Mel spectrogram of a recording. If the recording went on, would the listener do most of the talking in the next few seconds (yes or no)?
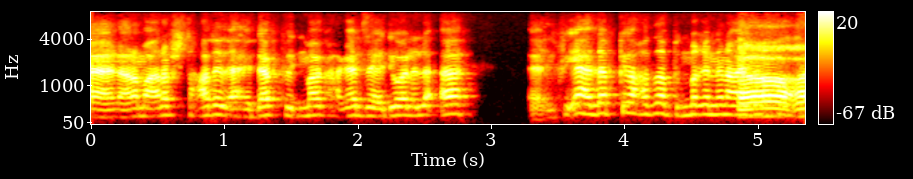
yes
